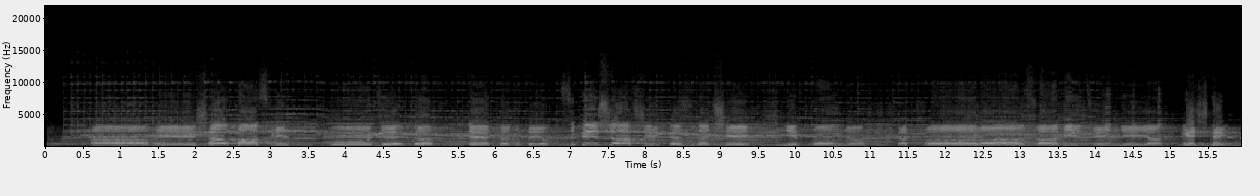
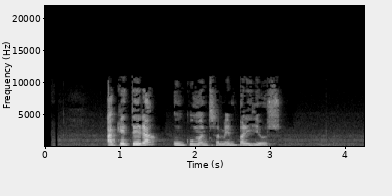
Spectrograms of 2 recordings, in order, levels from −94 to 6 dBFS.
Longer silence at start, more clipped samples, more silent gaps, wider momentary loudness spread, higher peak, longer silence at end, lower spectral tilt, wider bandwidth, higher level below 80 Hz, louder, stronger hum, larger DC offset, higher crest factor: second, 0 s vs 0.85 s; neither; neither; second, 9 LU vs 12 LU; second, -28 dBFS vs 0 dBFS; second, 0 s vs 1.15 s; about the same, -3 dB/octave vs -3.5 dB/octave; first, 14 kHz vs 11 kHz; second, -76 dBFS vs -70 dBFS; second, -42 LUFS vs -22 LUFS; neither; neither; second, 14 dB vs 24 dB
